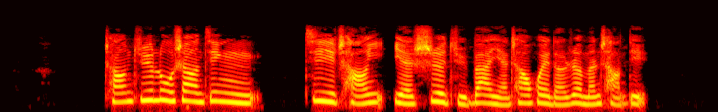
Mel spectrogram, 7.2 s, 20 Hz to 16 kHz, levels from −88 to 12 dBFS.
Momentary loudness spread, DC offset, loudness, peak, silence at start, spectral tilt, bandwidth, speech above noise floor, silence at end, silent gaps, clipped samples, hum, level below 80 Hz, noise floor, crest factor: 9 LU; under 0.1%; -16 LUFS; -2 dBFS; 1.05 s; -4.5 dB/octave; 7.6 kHz; 69 dB; 0.75 s; none; under 0.1%; none; -62 dBFS; -85 dBFS; 14 dB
